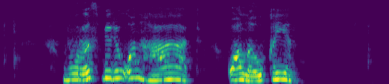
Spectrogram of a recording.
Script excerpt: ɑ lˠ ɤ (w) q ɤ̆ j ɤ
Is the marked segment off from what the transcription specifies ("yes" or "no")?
no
